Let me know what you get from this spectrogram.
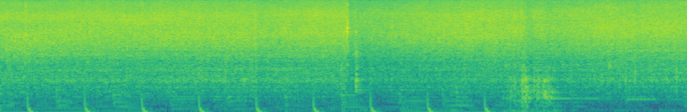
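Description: Broccolini frying in butter in a hot pan, a steady sizzle, with a single sharp click about halfway through.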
